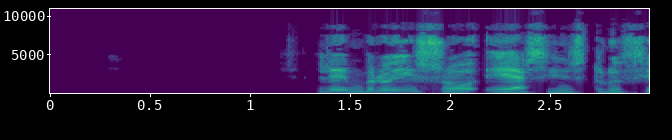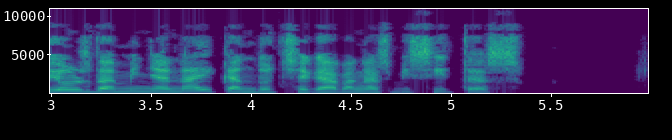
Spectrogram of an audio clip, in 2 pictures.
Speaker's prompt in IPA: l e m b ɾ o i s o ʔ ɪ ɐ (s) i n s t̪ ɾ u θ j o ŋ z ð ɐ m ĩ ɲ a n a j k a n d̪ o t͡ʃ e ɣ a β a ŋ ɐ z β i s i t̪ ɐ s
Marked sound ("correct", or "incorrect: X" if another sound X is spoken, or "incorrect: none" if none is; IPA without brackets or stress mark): correct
